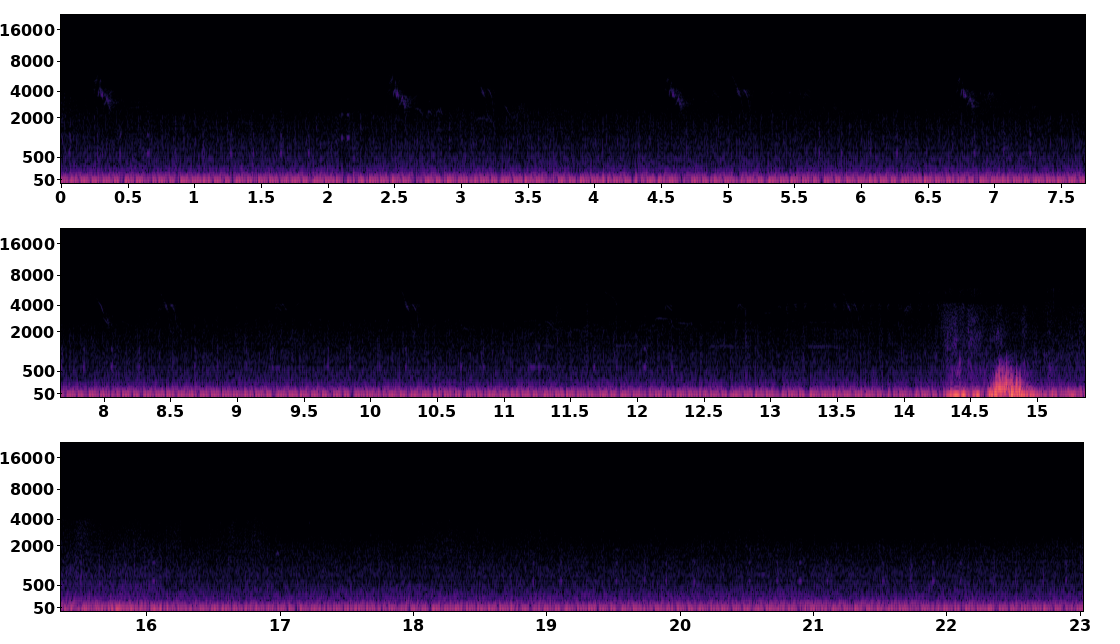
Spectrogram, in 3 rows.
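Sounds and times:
small bird calling: 0.0 - 23.0
low rumble: 7.9 - 23.0.

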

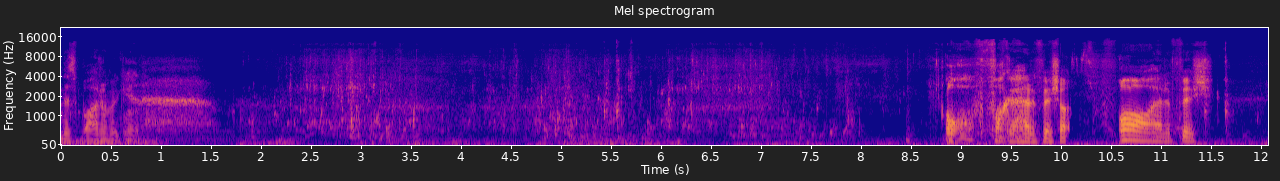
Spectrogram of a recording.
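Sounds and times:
steady low rumble: 0.0 - 12.0
waves slapping metal boat hull: 1.8 - 9.8.

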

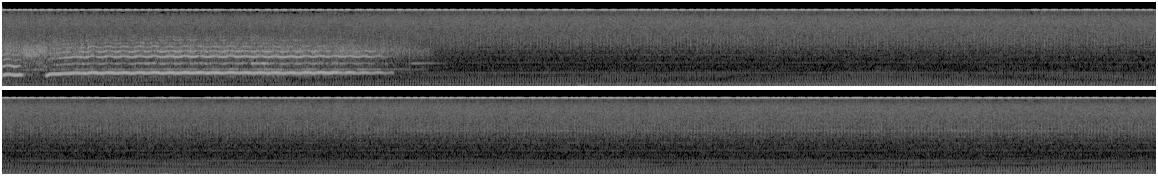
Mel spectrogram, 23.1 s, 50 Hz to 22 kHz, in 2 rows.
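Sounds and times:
electrical hum with hiss: 0.0 - 23.0.

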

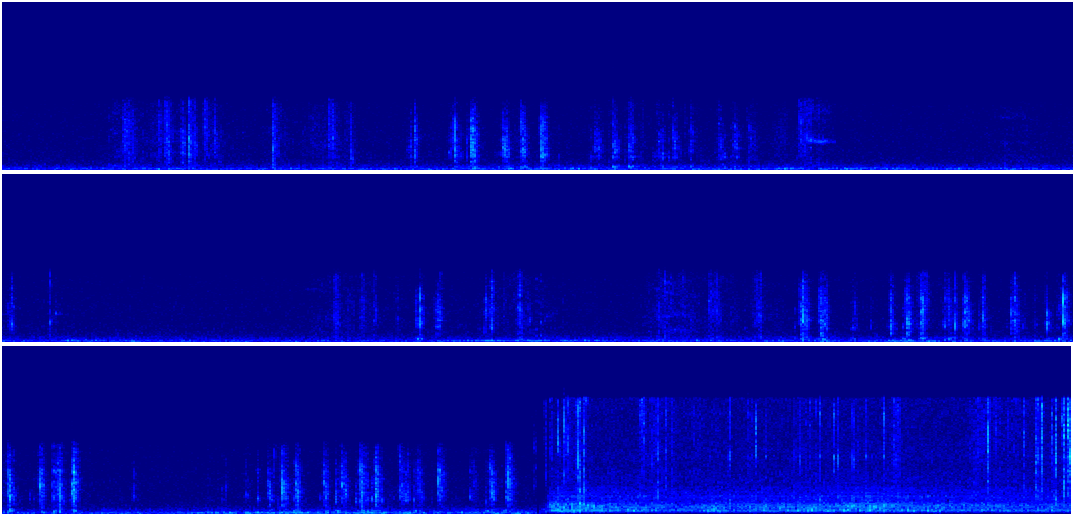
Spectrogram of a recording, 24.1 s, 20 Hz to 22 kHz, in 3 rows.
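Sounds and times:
faint steady hiss: 20.1 - 24.0.

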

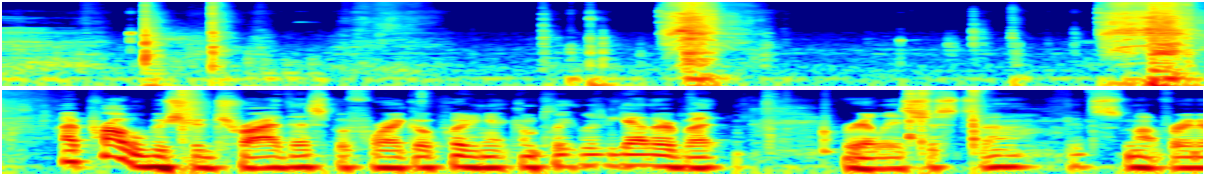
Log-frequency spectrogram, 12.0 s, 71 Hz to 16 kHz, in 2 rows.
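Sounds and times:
cordless screwdriver whirring: 3.3 - 3.8, 5.5 - 6.2.

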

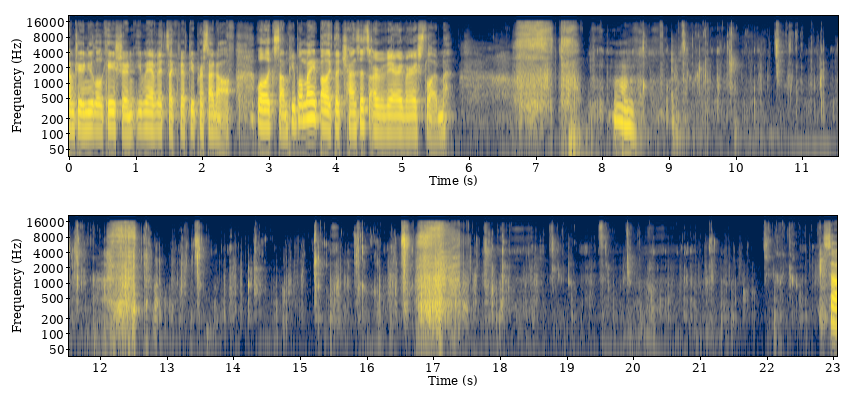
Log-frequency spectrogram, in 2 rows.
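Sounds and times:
chewing with wet mouth clicks: 7.8 - 16.8, 17.4 - 23.0
noodle slurps: 12.0 - 12.7, 16.5 - 17.6.

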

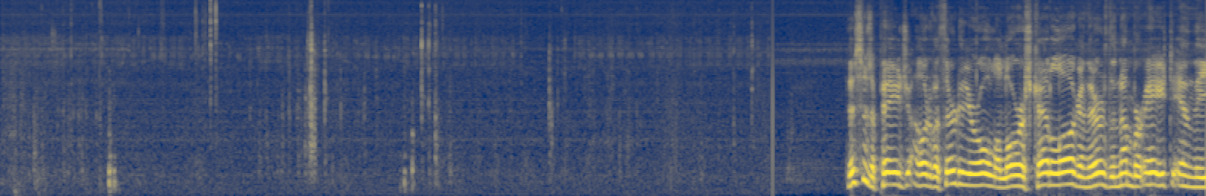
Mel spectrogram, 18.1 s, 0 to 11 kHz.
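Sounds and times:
metallic clicks and clinks: 0.6 - 6.8.

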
